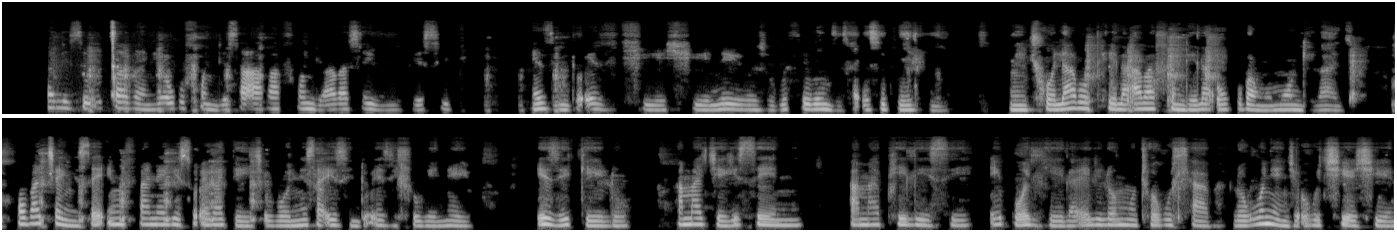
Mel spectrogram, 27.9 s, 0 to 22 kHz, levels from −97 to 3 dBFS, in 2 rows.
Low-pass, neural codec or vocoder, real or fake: 10.8 kHz; none; real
